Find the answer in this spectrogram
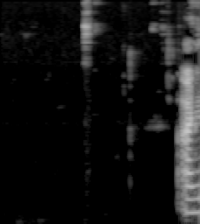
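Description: Near silence with a single short, faint click a little under a second in and a few fainter ticks after it; a narrating voice starts near the end.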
